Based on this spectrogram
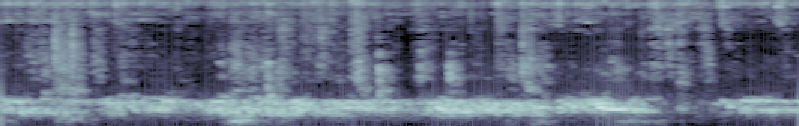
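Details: Several kept colourful pigeons produce a dense chorus of deep, rolling coos that barely pause. There is a brief louder burst near the end, and light scratching and fluttering sounds in the background.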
